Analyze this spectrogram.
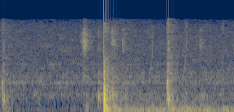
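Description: Blocks of stone crunch and break.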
